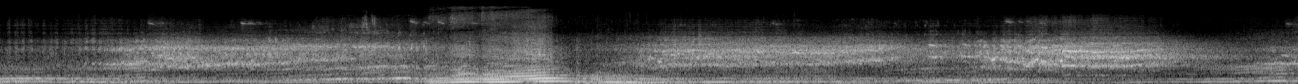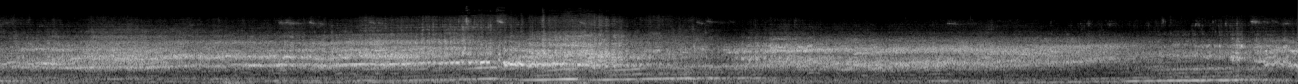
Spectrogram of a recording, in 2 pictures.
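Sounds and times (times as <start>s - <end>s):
car engine revving: 0.0s - 25.9s
tyre screech: 0.1s - 5.0s, 6.4s - 25.9s.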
